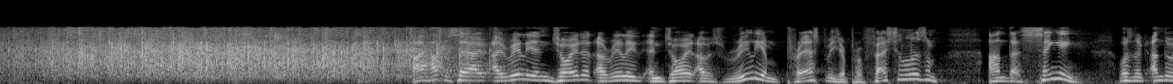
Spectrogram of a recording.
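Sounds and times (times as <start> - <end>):
audience applause: 0.0 - 5.1
speech: 4.2 - 11.7.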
